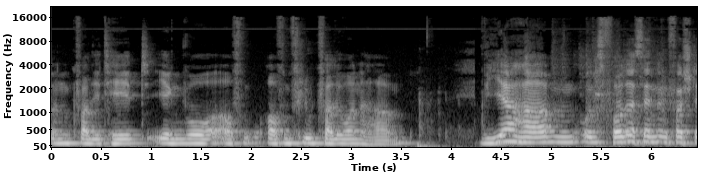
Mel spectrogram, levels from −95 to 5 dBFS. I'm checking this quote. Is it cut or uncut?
cut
